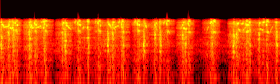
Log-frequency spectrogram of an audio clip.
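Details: Peregrine falcons in Wołomin, Poland, at a morning meeting and mating, give harsh, squealing, chittering calls in rapid bursts every second or so, slightly muffled and hissy.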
